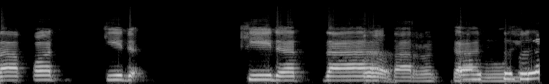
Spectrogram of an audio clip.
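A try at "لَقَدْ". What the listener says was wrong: Enggak, terbalik ya. Tidak itu tidak boleh dikalah-kalahkan, tapi lakadnya yang dikalah-kalahkan. Barusan Anduang bacanya lakat, nggak ada kalah-kalah dal. Lakad baru dikalah-kalahkan dalnya, kitnya enggak langsung masuk ke ta ya.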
